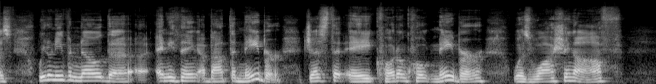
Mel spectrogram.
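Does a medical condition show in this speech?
No.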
